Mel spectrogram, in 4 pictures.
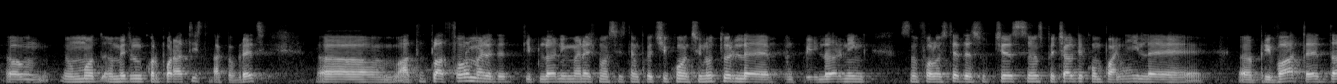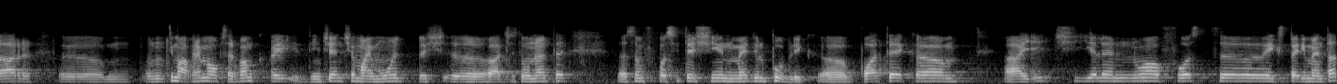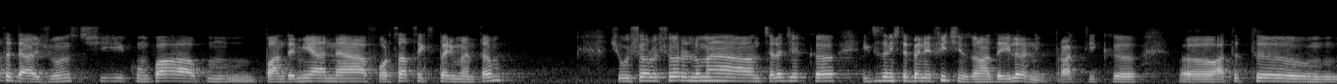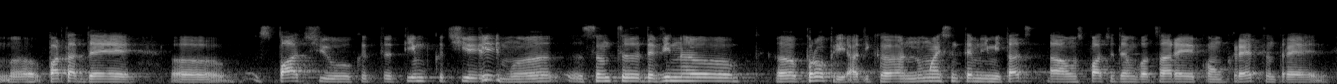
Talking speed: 115 wpm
